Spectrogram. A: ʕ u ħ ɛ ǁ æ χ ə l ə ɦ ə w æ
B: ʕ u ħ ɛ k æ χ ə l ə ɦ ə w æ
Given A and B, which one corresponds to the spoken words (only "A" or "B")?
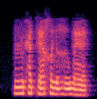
B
